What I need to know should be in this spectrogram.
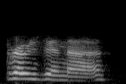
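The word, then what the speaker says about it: Brozyna: It's Brosna.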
